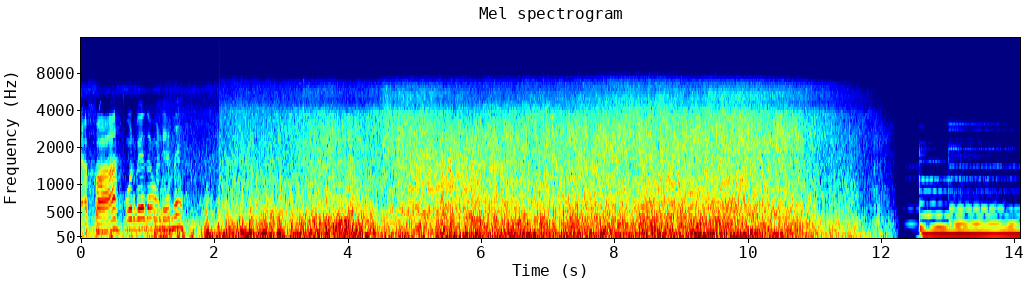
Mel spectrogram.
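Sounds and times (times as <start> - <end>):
wind buffeting microphone: 0.0 - 12.3
surf washing onto beach: 2.1 - 12.1.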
